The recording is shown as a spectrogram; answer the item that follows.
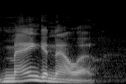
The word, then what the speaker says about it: Manganiello: Well, it's Manganiello. Manga. Yeah, I mean, Don Air and McKees Rocks, they do the soft G, but up in Mount Lebanon. – Not me, dude. – It's a hard G.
